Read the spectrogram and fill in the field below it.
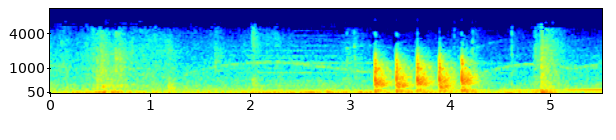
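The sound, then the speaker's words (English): Five firm, evenly spaced knocks on a door come in quick succession, loud, while a faint siren wails. “Why didn't you get the door? I'm not supposed to answer the door for strangers.”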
